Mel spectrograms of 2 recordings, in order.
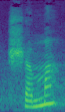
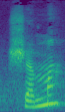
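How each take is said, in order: No difference in how they are said.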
